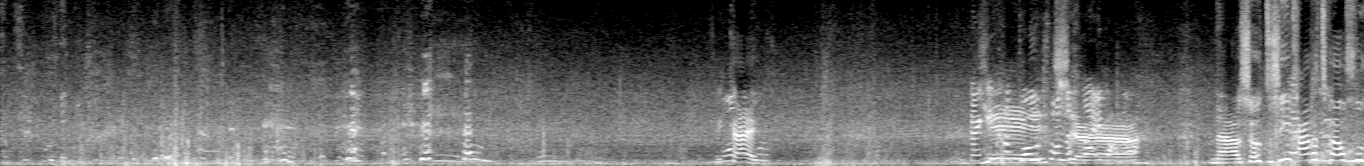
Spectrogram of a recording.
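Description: Boys talk and laugh close by.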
